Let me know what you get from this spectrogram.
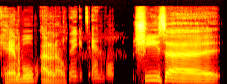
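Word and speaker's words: Annable: it's 8nn a ble it's not Annabelle de L Hannibal yeah I guess like Hannibal I don't know she's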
